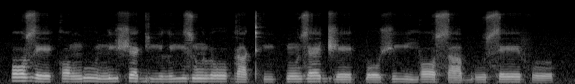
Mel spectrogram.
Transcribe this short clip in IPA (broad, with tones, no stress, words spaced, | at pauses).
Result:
ɔ˦ zeː˨kɔ˨ŋuː˦˨ ni˦ʃɛ˦ɡiː˨liː˦ zũ˦loː˦ɡa˨ kʰiː˨k͡pũ˦ zɛ˦d͡ʒeː˨ k͡po˨ʃiː˦˨jɔ˦˨ sa˨bu˨ seː˦fʊ˨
